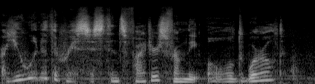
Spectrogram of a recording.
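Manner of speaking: half-whispered, hushed, under the breath. Voicing a character who approaches a player secretly: half-whispering.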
